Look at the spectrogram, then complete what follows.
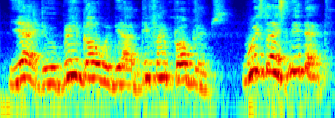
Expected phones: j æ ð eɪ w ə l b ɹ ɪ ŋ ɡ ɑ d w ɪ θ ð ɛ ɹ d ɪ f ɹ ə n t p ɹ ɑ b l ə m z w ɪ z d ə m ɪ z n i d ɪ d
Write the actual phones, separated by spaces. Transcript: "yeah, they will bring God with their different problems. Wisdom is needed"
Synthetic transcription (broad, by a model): j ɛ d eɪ w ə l b ɹ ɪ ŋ ɡ ɑ d w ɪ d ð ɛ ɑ d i f ɹ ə n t p ɹ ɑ b l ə m s w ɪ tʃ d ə ɪ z n i d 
